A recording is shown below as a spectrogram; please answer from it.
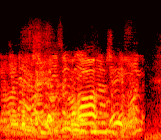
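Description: A group of teenagers chattering and calling out all at once, many voices overlapping, cutting off shortly before the end.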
